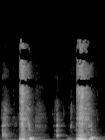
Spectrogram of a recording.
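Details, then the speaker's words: Adult woman sneezing while wrapping presents, nose irritated by the scent of the tape: two sneezes in quick succession, each a short indrawn breath then a sharp explosive burst. "I'm wrapping and the tape that I'm using it's got like a really specific scent um I'm not sure if you find this when you do your [Music] w anyway it's got a really specific scent um and it irritates my nose as you can tell"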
